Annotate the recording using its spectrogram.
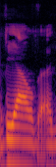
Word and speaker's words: Villalba: If we pronounce it the Spanish way, Villalba, you don't have to listen to that bit.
